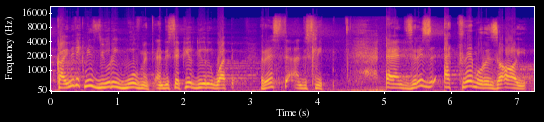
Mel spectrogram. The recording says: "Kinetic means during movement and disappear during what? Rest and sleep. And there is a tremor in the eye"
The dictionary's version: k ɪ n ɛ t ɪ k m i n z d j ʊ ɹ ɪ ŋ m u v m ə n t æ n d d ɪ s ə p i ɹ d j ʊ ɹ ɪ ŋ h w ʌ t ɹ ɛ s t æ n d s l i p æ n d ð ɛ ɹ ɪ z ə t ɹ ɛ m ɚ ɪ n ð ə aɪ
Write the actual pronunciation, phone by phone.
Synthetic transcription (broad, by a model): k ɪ n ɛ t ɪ k m i n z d j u ɹ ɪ ŋ m u v m ə n t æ n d d ɪ s ə p i ɹ d j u ɹ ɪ ŋ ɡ w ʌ t ɹ ɛ s t æ n d s l i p æ n d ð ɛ ɹ ɪ z ə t ɹ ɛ m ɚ ɪ n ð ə aɪ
